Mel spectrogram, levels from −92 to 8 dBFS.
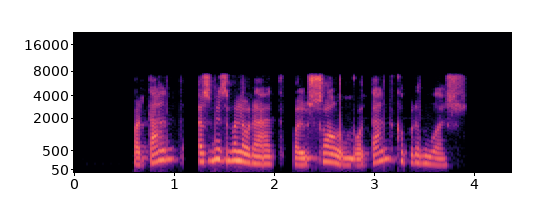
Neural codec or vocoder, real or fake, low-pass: codec, 16 kHz, 8 kbps, FunCodec, trained on LibriTTS, 25 frames a second; fake; 7.2 kHz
